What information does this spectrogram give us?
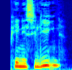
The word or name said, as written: penicillin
